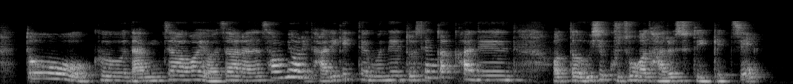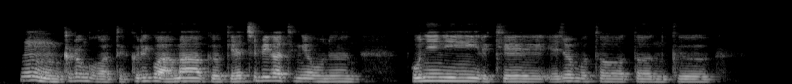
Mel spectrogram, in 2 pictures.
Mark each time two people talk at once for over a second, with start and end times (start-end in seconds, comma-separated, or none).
none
